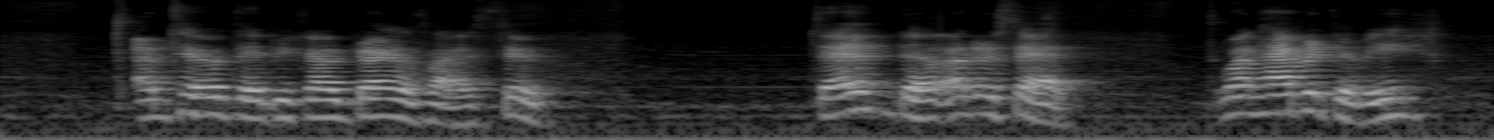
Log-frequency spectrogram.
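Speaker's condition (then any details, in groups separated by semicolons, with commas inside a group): Muscular dystrophy, Duchenne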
